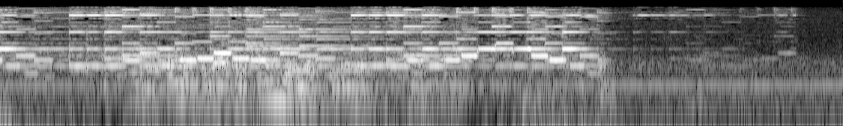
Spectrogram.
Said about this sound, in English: A phone.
